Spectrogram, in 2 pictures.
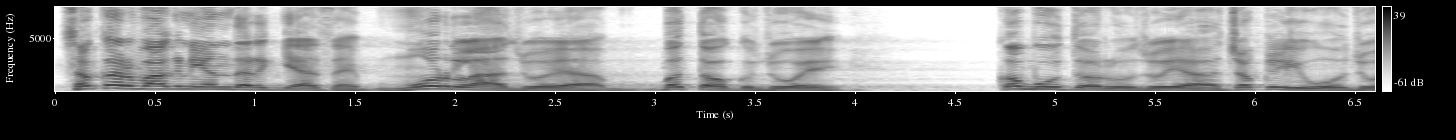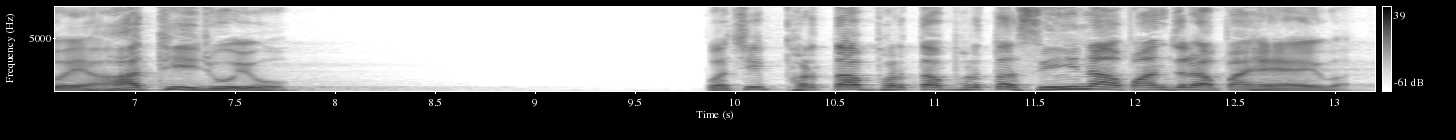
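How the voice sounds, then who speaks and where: A man's voice: a little high, expressive, slow, a bit bright. A man telling jokes on stage as a stand-up comedian, acting out the lines of the people in his stories in raised voices. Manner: acts out characters' quoted lines in raised voices.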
